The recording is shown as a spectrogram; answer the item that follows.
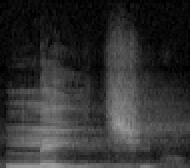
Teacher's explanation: o E vai sair mais forte que o I. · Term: decrescente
